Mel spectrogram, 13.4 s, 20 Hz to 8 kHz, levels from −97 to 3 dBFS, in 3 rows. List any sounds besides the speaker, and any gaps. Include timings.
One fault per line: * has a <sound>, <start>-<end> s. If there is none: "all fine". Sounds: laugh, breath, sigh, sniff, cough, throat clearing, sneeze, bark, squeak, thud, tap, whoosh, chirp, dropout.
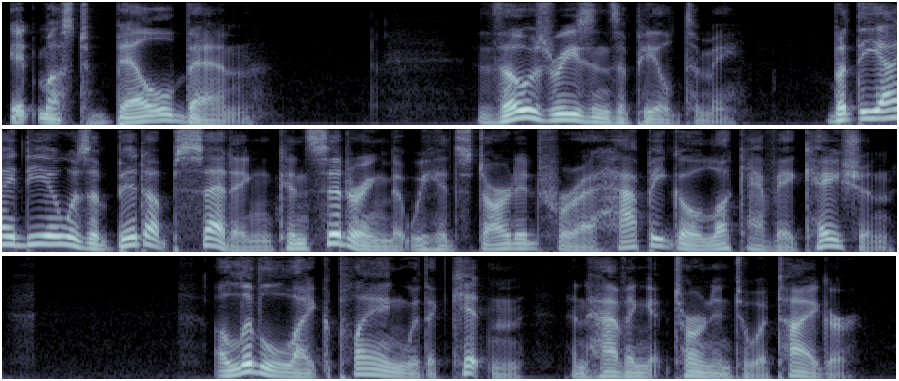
all fine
